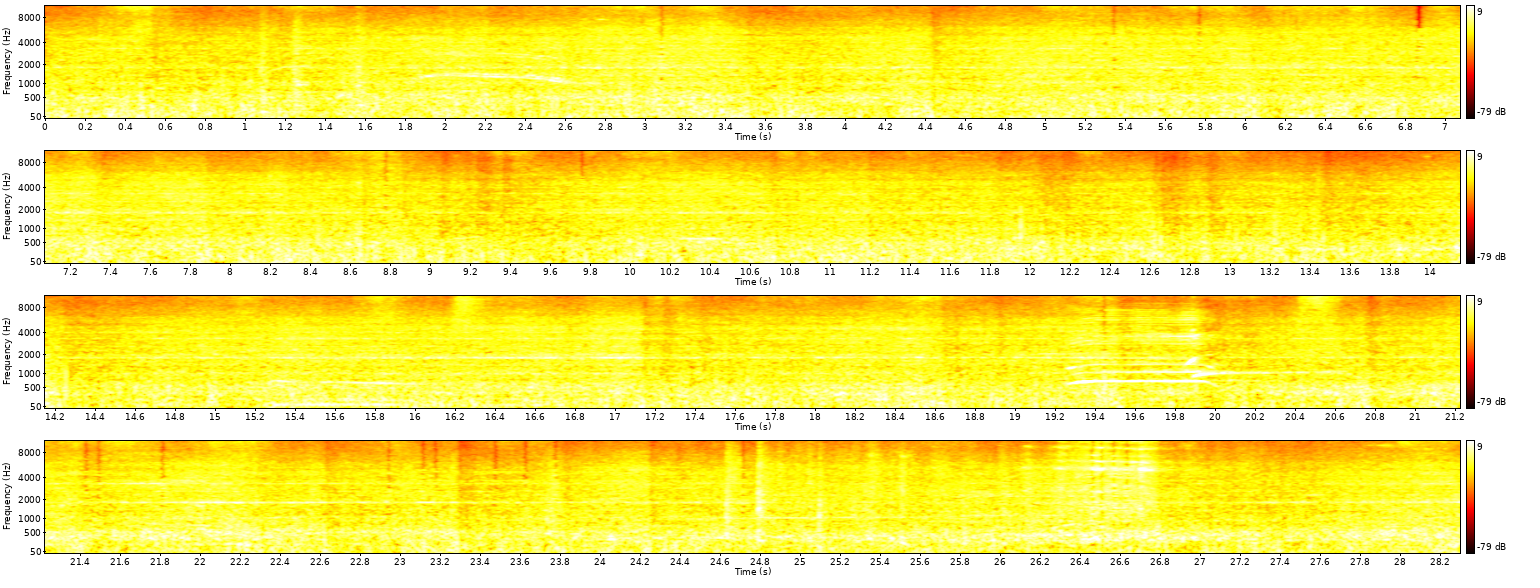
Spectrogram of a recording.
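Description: Two trains passing each other on adjacent tracks at close range: a loud, steady rumble of railcar wheels on rail.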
